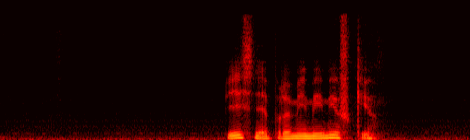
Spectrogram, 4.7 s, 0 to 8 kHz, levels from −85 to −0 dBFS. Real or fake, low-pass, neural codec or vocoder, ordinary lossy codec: fake; 7.2 kHz; codec, 16 kHz, 0.3 kbps, FocalCodec; MP3, 48 kbps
